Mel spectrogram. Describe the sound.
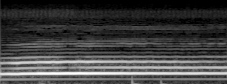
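A man who calls wolves imitates a wolf howl, one long sustained tonal note held steady and loud for about three seconds, rich in harmonics, with a couple of faint low thumps underneath.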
